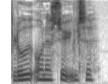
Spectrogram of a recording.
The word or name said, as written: blodundersøgelse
